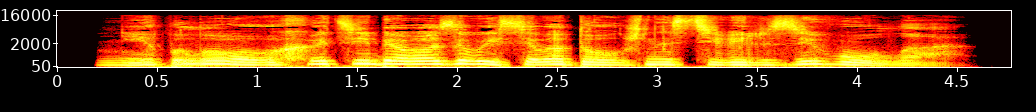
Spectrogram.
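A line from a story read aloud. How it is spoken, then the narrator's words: Hissing man. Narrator (Russian): прошипел мужчина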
